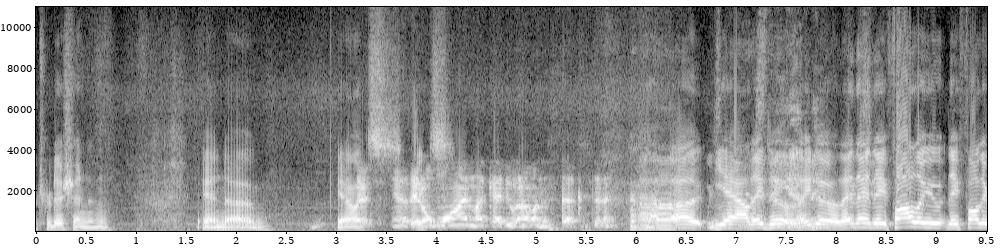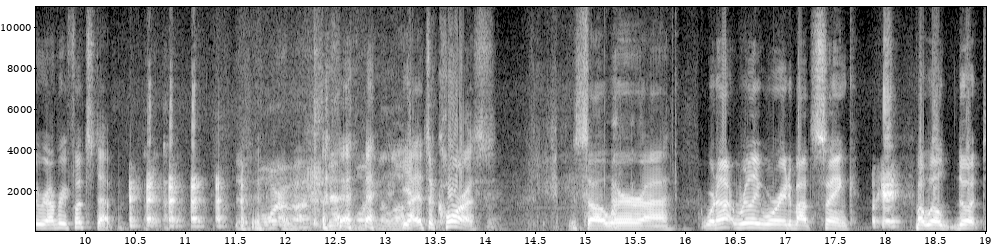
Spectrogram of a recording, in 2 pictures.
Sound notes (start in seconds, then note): 10.4 laughing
